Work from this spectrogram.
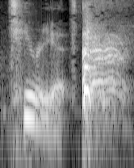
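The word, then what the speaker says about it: Thieriot: That's how he pronounces it, although he admits that that's technically incorrect for the French pronunciation, but that's how his family says it, so that's how I'm going to say it.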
